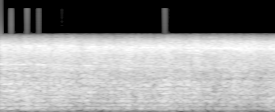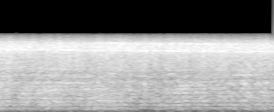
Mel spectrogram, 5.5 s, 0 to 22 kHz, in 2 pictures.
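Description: Loud jet noise from a C-17 Globemaster III's four turbofan engines as the aircraft flies past overhead. A high whine within it slowly falls in pitch as the jet moves away.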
